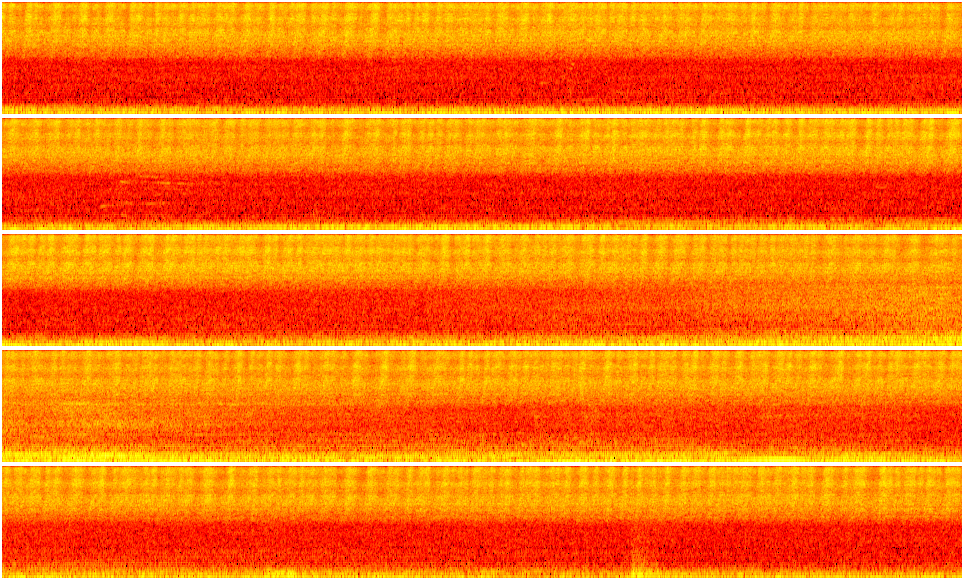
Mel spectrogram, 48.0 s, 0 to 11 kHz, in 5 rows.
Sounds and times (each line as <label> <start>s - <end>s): Cicadas sound 0.0s - 48.0s
Traffic Sound 18.8s - 45.4s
